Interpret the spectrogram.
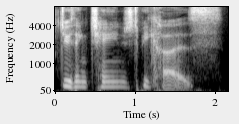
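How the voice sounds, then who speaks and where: A woman's voice: on the low side, very animated, slow, dry recording, studio quality. A young woman co-hosting a podcast in casual, earnest, filler-heavy chat. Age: young adult. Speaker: podcast co-host.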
